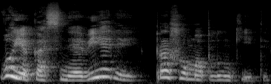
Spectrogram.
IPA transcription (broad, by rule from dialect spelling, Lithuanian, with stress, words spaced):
ˈʋuɔ jɛ ˈkɐs nʲɛˈʋʲiɛrʲɛj ˈprɑːʃuɔm ɐplˠʊŋʲˈkʲiːtʲɪ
